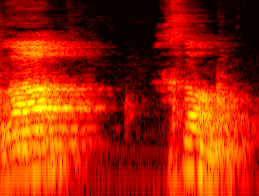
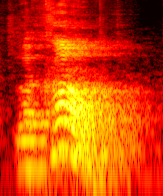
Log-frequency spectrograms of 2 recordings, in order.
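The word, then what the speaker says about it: לחם: Bread, and this is how you pronounce it. La chum. Cham. Lakum.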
